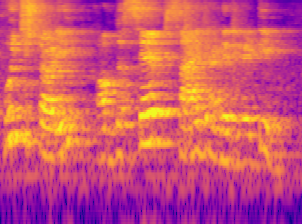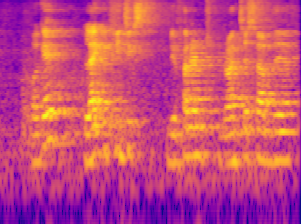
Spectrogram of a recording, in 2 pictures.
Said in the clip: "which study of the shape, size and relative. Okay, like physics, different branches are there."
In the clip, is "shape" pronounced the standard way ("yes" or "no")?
no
